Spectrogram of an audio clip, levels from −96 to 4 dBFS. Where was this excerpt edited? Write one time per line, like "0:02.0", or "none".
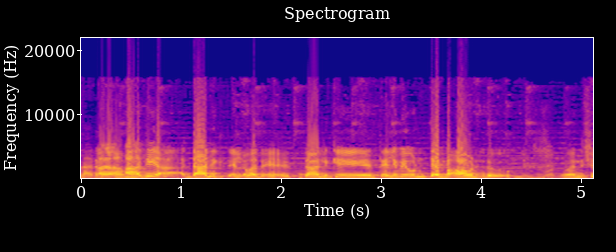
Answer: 0:02.2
